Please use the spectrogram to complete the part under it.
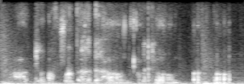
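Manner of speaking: exhausted, worn-out, breathy near-whisper, sounding defeated. A player in a tabletop game, deciding a spell level, sounds exhausted. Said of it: "You sounded so exhausted".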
